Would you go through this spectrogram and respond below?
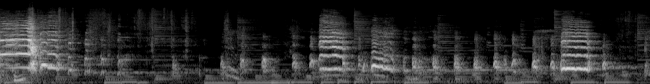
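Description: A chicken brought home clucks repeatedly in loud, close bursts with squawky rising calls and a brief crow-like cry, against a faint background.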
